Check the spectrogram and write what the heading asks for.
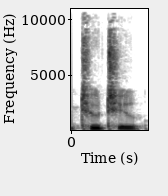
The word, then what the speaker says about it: Tautou: I believe her name is pronounced Audrey Tutu.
